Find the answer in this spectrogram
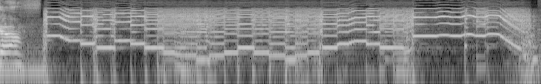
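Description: Electric guitar playing a fast lead lick that mixes slides, legato pull-offs and string-skipping arpeggios: a quick run of stepped notes, ending in a long slide down in pitch near the end.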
